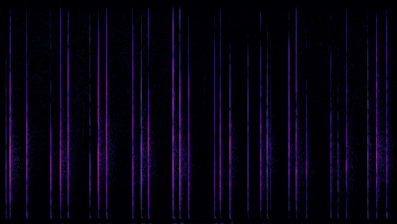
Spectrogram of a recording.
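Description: Fingernails tap a plastic board shaped like a shirt for ASMR, making quick, uneven bursts of sharp, bright clicks with almost no ring. A steady low hum sits underneath the tapping throughout.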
